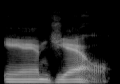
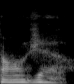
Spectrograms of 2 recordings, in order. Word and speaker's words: Angelle: I've always said Angelle. And now I know it's Angelle, which I learned that thanks to spending a little time down there.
